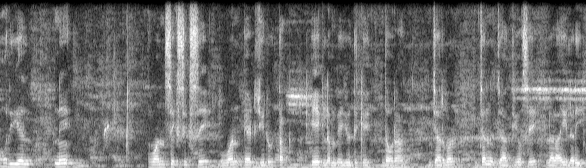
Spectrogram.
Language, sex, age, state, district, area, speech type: Hindi, male, 45-60, Uttar Pradesh, Ayodhya, rural, read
